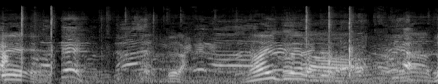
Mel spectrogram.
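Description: A few sharp knocks in the first second, a sepak takraw ball striking the court, then several people shouting and calling.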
